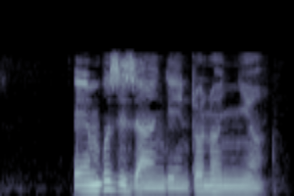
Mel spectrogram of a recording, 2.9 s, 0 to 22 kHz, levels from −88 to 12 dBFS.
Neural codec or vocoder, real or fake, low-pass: none; real; 7.2 kHz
